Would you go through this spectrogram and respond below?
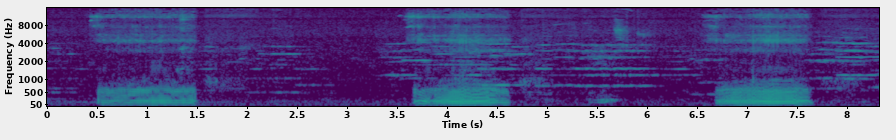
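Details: Five-month-old French bulldog puppy snoring in sleep: rumbling, pitched snores about 20 a minute with quiet breathing between.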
